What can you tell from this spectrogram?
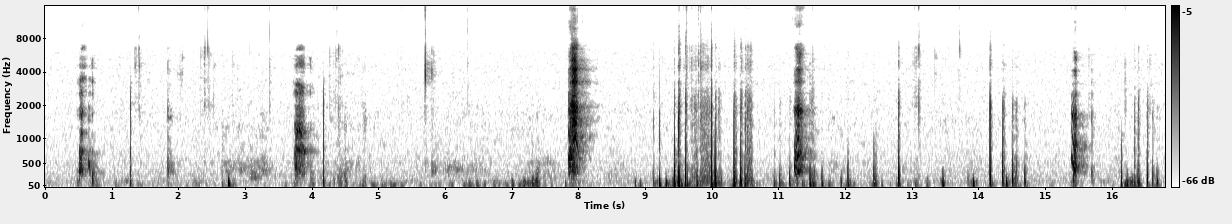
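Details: A woman's own hiccups spliced into a collage from several episodes: short, sharp, repeated hiccup sounds separated by quiet gaps and soft clicking; hiccups.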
